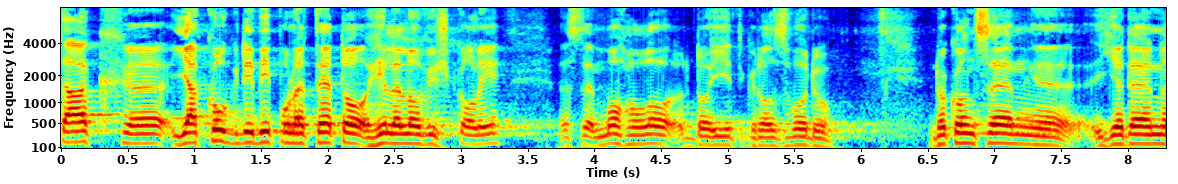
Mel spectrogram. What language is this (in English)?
Czech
